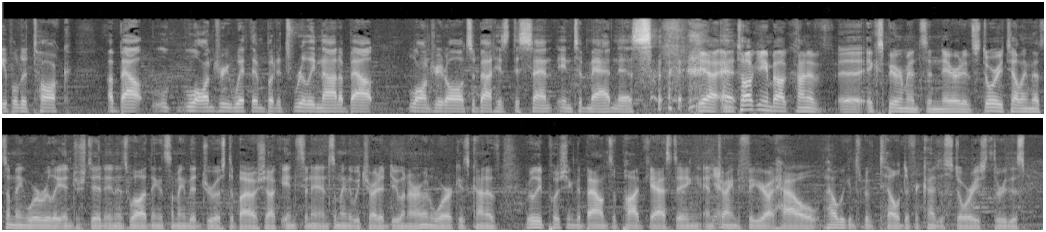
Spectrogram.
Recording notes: recorded in the heart of downtown Austin during the ATX festival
